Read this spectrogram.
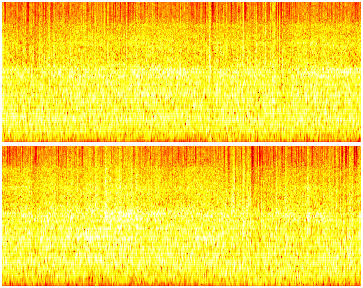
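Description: A passenger train rushes past close by with a loud, steady roar.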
